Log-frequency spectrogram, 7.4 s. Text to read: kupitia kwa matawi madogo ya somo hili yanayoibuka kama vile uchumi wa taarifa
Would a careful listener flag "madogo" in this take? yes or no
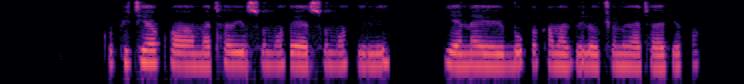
yes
